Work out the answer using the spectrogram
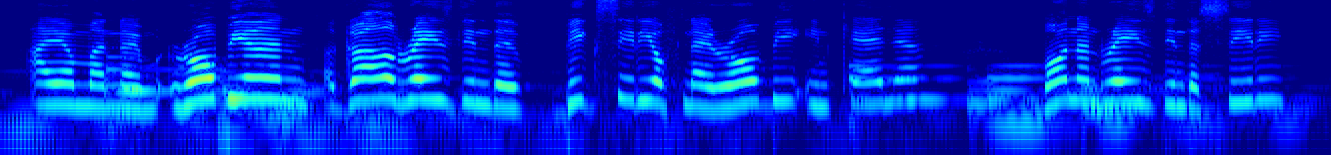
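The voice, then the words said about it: Kenyan accent mixed with American. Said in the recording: “my accent sounds a little weird, it's because I'm torn between three accents ... I'm trying to fit into the American accent, which normally doesn't work”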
